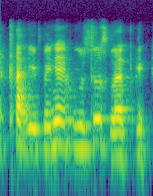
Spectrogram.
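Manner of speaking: real laugh, high and bright, then laughing through words; preacher laughing at his own joke about counselling. Real, not acted. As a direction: chuckle at the joke.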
